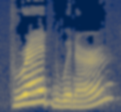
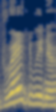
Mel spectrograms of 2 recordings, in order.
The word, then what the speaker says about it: breadwinner: 이 두 개를 붙여서 읽을 때 bread의 D부분, 중간에 있는 D부분의 소리가 거의 나질 않아요. 그래서 breadwinner, breadwinner, 굳이 breadwinner 이렇게 하실 필요가 없으세요. 아시겠죠? 자, 같이 한번 breadwinner 하며 두 번 읽어볼게요.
